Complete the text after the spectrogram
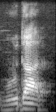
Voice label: "vudar", Romani

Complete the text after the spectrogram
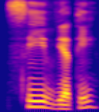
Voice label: "siivyati", Sanskrit

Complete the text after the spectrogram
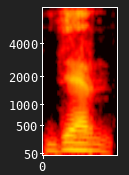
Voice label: "gern", Proto-Germanic

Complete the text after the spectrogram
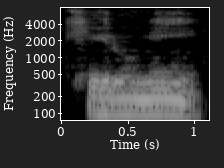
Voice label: "kirumi", Tamil

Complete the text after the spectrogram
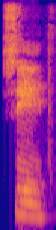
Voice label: "seed", Middle English

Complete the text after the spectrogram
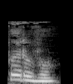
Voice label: "pArvo", Bulgarian

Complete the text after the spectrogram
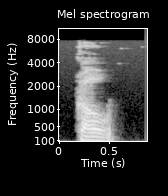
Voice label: "kou", Proto-Germanic

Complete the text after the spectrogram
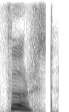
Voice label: "thurst", Anglo Saxon

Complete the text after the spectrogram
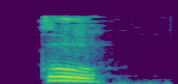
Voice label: "cu" Anglo Saxon

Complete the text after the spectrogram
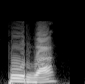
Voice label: "puurva", Sanskrit

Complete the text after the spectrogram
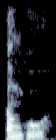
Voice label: "angwu", Proto-Germanic

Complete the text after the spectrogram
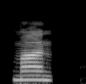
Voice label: "mane", Middle English

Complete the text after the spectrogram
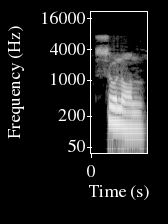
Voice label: "sunnon", Proto Germanic

